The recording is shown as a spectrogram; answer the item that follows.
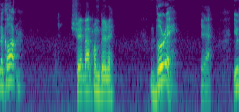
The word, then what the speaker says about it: Bury: Well, a lot of people call it Berry, don't they? Bury? There's no E in Bury. Well, I thought Bury's got a Y. B-U-R-Y. Bury.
